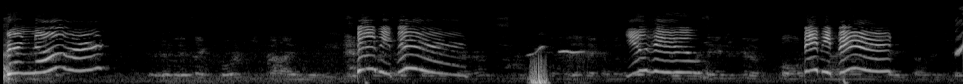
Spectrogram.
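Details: A lutino cockatiel gives bright, harmonic whistled calls that swoop upward and bend down, repeated in short bursts.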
